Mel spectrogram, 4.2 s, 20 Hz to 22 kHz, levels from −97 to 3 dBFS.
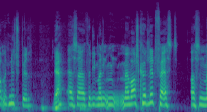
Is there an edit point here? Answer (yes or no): yes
